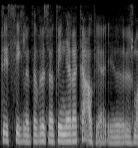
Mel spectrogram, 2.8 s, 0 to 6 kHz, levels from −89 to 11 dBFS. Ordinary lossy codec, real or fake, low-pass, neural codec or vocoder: AAC, 48 kbps; fake; 5.4 kHz; codec, 44.1 kHz, 3.4 kbps, Pupu-Codec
